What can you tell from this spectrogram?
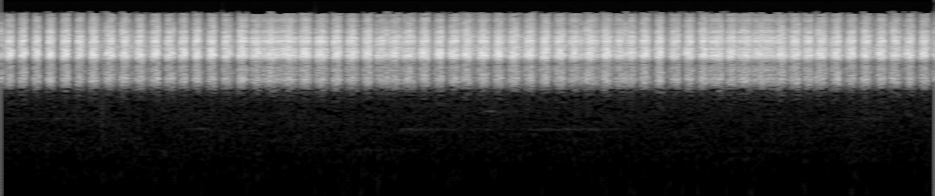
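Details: Cicada chirping: a dense, high, rasping buzz pulsing steadily at about three to four beats per second throughout, with no other sounds.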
